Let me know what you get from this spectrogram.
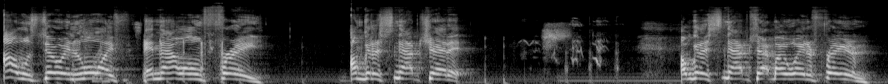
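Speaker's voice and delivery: put-on British accent. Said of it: "Do it British".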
